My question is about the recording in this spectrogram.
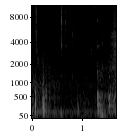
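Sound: sipping beer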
